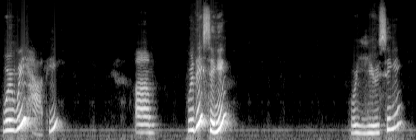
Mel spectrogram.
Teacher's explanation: at the end of a question in English, it's a rising intonation.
